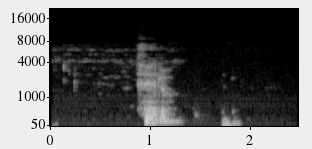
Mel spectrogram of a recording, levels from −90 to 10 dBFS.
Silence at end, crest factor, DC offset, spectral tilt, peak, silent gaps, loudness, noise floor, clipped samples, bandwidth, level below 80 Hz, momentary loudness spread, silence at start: 0.6 s; 22 dB; under 0.1%; -6.5 dB/octave; -2 dBFS; none; -20 LUFS; -66 dBFS; under 0.1%; 7.8 kHz; -42 dBFS; 25 LU; 0.9 s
